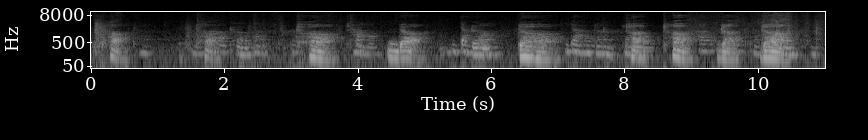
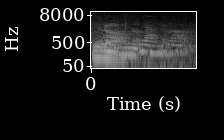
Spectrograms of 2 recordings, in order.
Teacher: It's hard, hard aspirate. Soft, soft aspirate, and then nasal. All coming from that same, the cerebral area. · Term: cerebral Varga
